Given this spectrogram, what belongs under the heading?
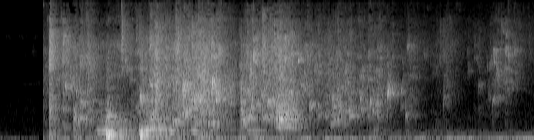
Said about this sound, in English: Now we rinse it out. I'll go back under the water, and you make sure to get everything out.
